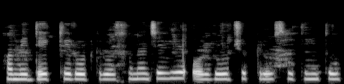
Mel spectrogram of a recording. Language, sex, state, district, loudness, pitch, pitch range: Hindi, female, Uttar Pradesh, Jyotiba Phule Nagar, -14 LUFS, 245 Hz, 240-255 Hz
